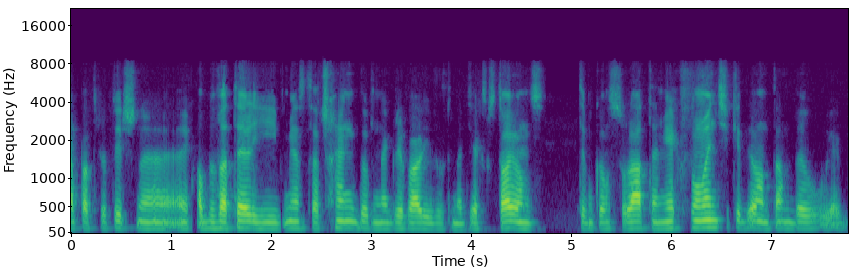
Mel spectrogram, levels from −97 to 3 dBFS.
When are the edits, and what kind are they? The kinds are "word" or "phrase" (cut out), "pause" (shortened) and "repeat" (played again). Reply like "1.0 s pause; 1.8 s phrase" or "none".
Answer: 1.2 s word; 2.1 s word; 3.0 s word; 3.8 s word; 4.2 s word; 5.1 s word; 6.2 s word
